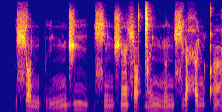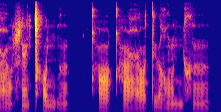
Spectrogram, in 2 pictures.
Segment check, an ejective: present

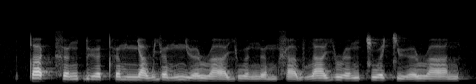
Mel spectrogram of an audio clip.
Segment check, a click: absent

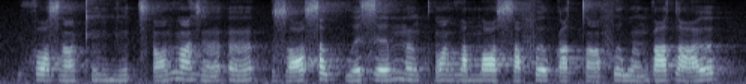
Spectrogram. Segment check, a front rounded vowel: present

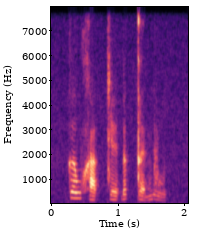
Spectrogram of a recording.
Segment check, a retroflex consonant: absent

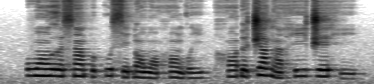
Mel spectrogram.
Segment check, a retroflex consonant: absent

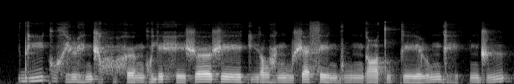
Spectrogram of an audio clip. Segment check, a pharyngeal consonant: absent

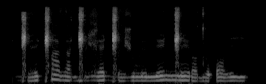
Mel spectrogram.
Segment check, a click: present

